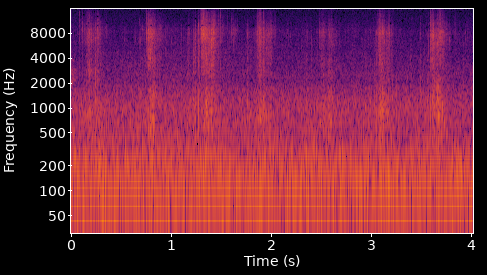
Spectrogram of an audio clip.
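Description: Footsteps, about two a second, each a short sharp step, over a steady low background rumble.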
